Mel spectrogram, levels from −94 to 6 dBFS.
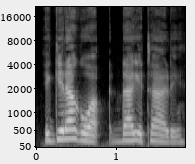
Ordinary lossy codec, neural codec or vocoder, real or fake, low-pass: none; none; real; none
